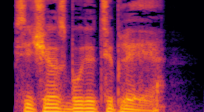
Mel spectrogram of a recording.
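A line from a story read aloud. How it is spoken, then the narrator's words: Smiling. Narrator (Russian): улыбнулся он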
